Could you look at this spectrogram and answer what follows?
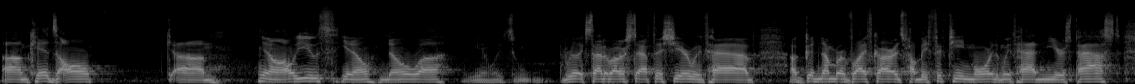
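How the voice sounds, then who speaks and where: A man speaks in a flat monotone with audible room echo. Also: medium pitch for a man, moderate pace, very even loudness. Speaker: city parks and recreation director. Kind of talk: committee meeting report. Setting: city council committee meeting. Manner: hesitant fillers.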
